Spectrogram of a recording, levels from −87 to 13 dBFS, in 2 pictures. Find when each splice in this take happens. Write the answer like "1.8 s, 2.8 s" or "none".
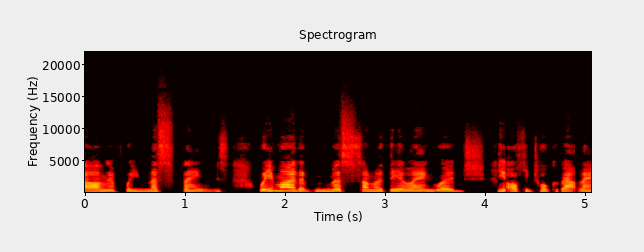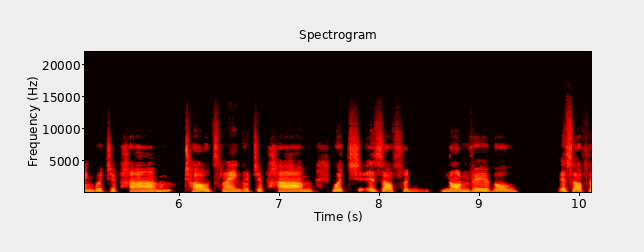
4.1 s, 6.0 s, 7.4 s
